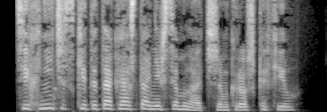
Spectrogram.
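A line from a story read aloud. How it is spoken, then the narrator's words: Affectionate. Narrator (Russian): ласково проговорила Эниме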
